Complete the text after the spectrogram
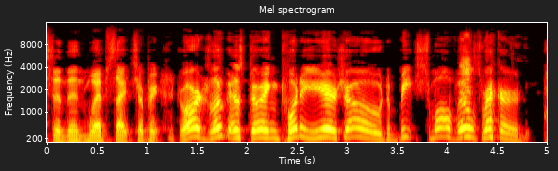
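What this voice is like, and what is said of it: Old-time World War II announcer voice. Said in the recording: “I just became a World War II era announcer”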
